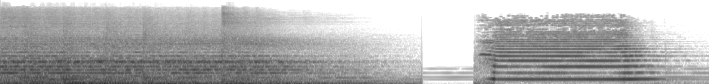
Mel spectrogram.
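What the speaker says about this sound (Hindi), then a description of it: "हमने केएसआर बैंगलोर स्टेशन से ट्रेन पकड़ी" A train sounds its horn at KSR Bangalore railway station: a loud, sustained, harmonic blast over rumbling noise, a brief near-silent gap, then a second clear horn tone that fades out.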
